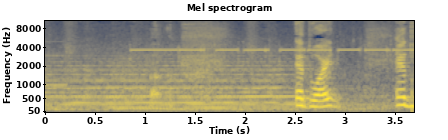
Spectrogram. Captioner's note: EKG beeping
